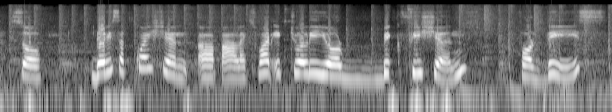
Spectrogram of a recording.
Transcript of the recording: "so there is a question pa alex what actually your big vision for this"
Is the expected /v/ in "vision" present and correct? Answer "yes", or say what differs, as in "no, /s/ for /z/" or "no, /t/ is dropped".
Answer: no, /f/ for /v/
